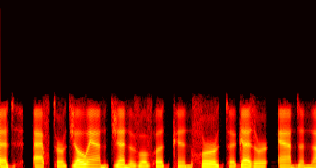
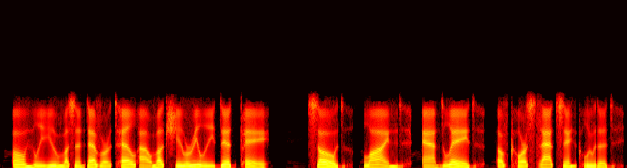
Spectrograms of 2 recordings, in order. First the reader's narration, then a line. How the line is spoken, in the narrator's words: here his voice became impressively solemn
